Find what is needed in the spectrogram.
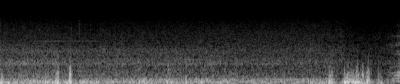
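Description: Wind buffeting the microphone over the low rumble of a moving car, with two stronger gusts, one early and a louder one near the end.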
